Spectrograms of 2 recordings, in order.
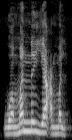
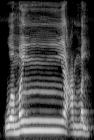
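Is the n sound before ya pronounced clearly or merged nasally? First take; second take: clear; merged. First: The n is pronounced clearly before the y. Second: The n merges into a nasal hum before y. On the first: The speaker calls it wrong. "Quand je lis cette phrase avec izhar" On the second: The speaker calls it right. "avec idgham ... le nun est remplacé par un son, c'est la gunna"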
